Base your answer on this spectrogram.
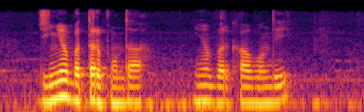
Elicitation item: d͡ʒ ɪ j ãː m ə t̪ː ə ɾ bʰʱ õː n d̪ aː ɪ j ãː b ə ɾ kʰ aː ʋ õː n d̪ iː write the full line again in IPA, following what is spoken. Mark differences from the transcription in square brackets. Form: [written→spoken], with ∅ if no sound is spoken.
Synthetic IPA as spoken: d͡ʒ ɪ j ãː [m→b] ə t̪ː ə ɾ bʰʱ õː n d̪ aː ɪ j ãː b ə ɾ kʰ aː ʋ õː n d̪ iː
